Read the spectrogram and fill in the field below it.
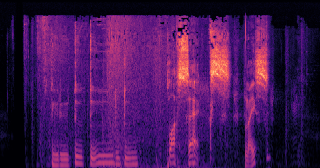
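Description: An adult man talks close to a microphone.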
